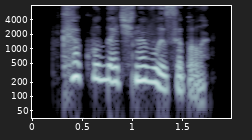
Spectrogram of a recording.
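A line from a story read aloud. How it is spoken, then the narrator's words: Laughing princess. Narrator (Russian): рассмеялась принцесса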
